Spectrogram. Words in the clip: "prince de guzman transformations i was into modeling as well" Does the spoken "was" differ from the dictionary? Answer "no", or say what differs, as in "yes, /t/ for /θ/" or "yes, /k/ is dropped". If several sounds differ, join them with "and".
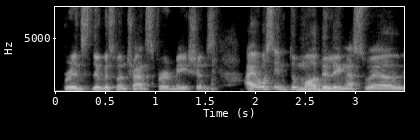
yes, /s/ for /z/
